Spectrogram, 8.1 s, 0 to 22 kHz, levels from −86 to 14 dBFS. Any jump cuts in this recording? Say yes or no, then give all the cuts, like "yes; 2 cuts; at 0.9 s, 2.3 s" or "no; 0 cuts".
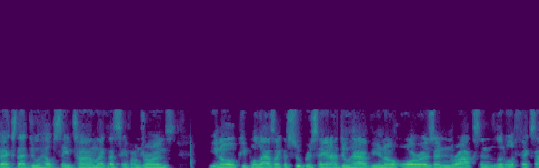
no; 0 cuts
